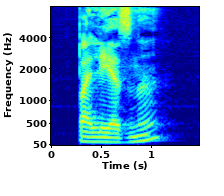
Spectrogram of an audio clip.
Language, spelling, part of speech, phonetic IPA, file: Russian, полезно, adverb / adjective, [pɐˈlʲeznə], Ru-полезно.ogg
- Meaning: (adverb) 1. beneficially 2. usefully, helpfully; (adjective) 1. it is useful, it is healthy, it is wholesome to one 2. short neuter singular of поле́зный (poléznyj)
